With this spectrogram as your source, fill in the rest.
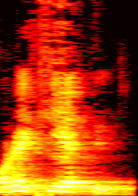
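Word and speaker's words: Orecchiette: one that starts with O that I cannot pronounce is little ears. Orecchietti.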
